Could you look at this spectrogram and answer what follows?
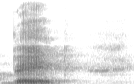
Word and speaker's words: Bet: But when you go to the Bet, it's going to be ba, Bet. It's going to be ga, Gimel. It's going to be da, Dalet. So you understand the transliteration and the actual phonetic sound that letter, that consonant is creating simply by the sound of the first syllable, the first letter that you are pronouncing.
